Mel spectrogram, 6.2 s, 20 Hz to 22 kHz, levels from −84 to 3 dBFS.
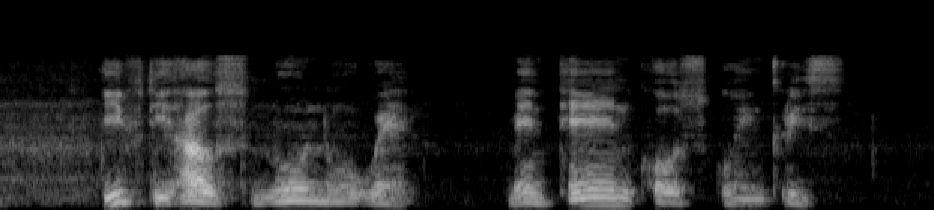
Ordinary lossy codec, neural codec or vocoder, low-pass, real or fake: none; vocoder, 44.1 kHz, 128 mel bands, Pupu-Vocoder; 7.2 kHz; fake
